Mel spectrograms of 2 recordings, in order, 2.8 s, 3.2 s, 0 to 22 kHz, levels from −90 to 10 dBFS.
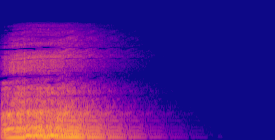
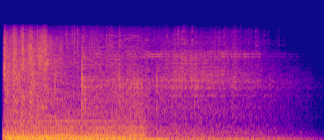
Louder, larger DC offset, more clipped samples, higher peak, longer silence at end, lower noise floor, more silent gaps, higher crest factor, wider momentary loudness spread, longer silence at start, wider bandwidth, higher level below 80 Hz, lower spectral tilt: first, -13 LUFS vs -17 LUFS; neither; neither; about the same, 0 dBFS vs -2 dBFS; first, 1.5 s vs 0.4 s; first, -81 dBFS vs -42 dBFS; neither; about the same, 16 dB vs 14 dB; second, 15 LU vs 18 LU; about the same, 0 s vs 0 s; about the same, 10 kHz vs 10 kHz; second, -32 dBFS vs -18 dBFS; first, -7.5 dB/octave vs -4.5 dB/octave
